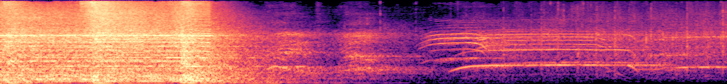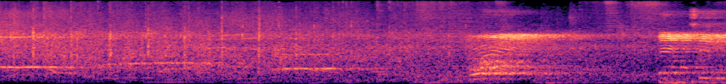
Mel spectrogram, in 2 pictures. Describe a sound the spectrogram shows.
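A brass band plays loudly in a large echoing hall.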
